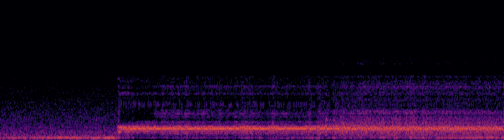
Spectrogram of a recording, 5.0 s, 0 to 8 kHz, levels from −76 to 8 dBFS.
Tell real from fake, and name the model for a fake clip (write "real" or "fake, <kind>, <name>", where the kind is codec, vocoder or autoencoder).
real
